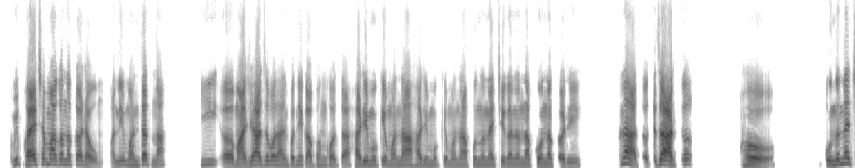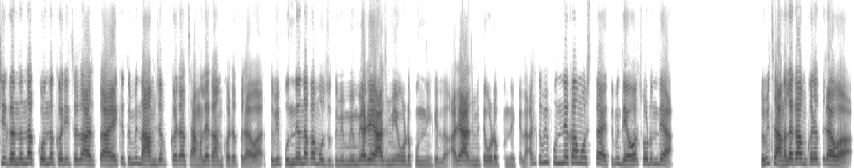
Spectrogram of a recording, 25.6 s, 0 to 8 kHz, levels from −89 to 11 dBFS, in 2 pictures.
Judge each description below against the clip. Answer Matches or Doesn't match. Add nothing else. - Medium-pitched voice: Doesn't match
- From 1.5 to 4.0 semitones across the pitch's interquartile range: Doesn't match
